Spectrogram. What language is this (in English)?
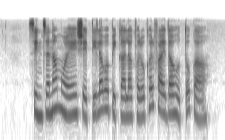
Marathi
